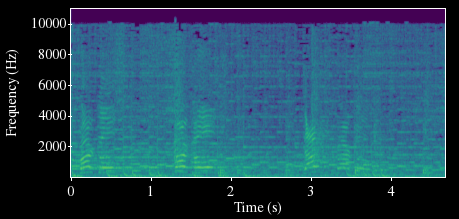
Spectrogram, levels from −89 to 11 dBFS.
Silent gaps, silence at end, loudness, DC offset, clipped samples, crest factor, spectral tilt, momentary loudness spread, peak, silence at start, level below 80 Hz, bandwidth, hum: none; 0 s; -21 LUFS; under 0.1%; under 0.1%; 18 dB; -3.5 dB/octave; 10 LU; -4 dBFS; 0 s; -36 dBFS; 11 kHz; none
